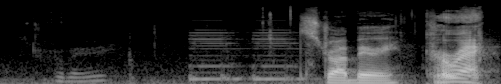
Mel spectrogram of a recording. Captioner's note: buzzer beeps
